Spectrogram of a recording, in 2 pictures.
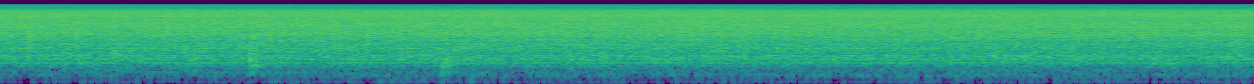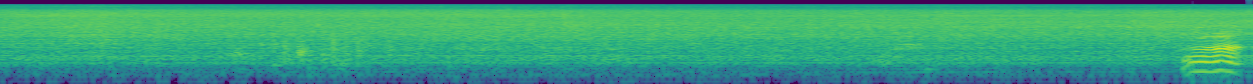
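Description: Strips of beef steak and onion rings sizzling in butter on a hot griddle: a steady, even hiss with no letup.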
